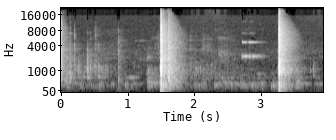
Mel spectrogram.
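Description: A toy blaster fires AccuFake foam darts as two sharp, loud pops about two seconds apart, with light handling clicks and a brief squeak between them.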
